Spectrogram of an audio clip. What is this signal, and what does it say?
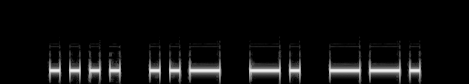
Morse code, heard as a keyed tone, about 12 wpm, 650 Hz. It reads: HUNG
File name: 01-Chapter-01 12 WPM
